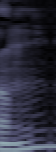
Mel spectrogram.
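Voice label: "eng", Chinese, second tone; Cours-de-Chinois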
